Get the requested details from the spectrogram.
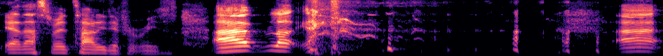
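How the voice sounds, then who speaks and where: A man's voice: fairly high pitch, wildly swooping pitch, takes it slowly, gravelly, pushed and bright, smooth, dry recording, studio quality. A man from England hosting a football podcast, chatting casually, laughing often and swearing now and then. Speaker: podcast host. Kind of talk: casual podcast chat with a read presentation segment.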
